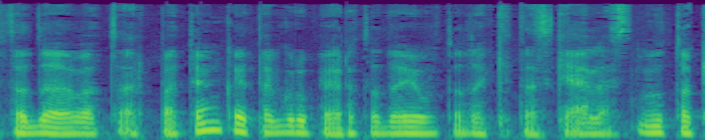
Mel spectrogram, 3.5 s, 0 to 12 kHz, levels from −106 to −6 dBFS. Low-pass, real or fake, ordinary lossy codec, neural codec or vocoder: 10.8 kHz; fake; AAC, 32 kbps; vocoder, 44.1 kHz, 128 mel bands, Pupu-Vocoder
